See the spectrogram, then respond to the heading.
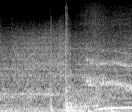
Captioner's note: tires squeal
